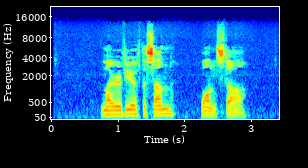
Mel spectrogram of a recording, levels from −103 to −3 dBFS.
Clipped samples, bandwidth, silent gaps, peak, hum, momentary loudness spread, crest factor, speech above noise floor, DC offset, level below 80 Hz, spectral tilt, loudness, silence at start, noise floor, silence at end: under 0.1%; 14.5 kHz; none; -2 dBFS; none; 21 LU; 24 dB; 38 dB; under 0.1%; -68 dBFS; -2 dB/octave; -21 LUFS; 0.75 s; -63 dBFS; 0.55 s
